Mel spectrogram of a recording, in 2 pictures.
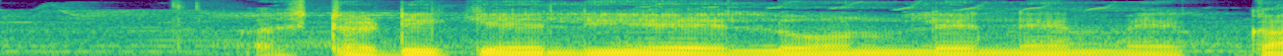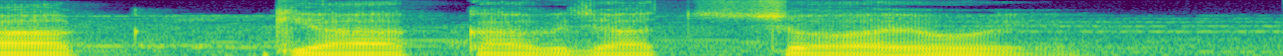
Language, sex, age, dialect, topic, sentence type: Magahi, male, 51-55, Central/Standard, banking, question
